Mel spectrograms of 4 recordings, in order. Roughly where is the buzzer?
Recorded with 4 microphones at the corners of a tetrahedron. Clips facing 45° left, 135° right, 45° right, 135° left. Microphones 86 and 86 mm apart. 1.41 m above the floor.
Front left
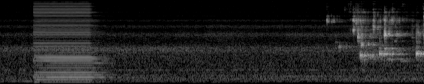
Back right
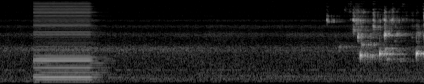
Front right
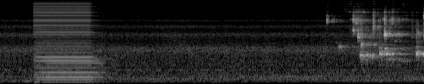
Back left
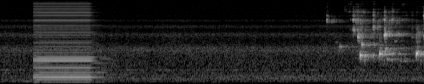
Behind.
